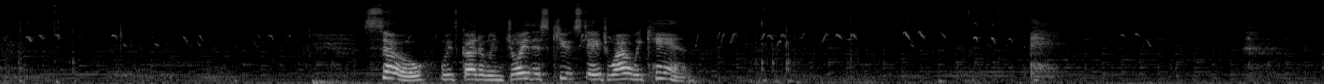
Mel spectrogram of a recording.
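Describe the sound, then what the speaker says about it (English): A burst of rapid high peeping from baby chicks rises for a few seconds, then a person talks briefly as faint cheeps continue. "so that you guys can get up close and personal with the chicks"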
